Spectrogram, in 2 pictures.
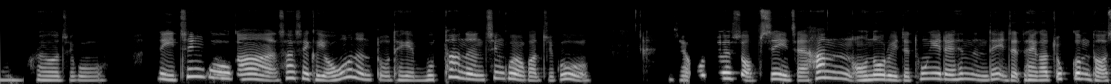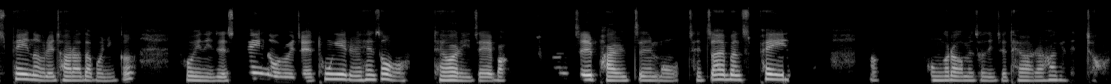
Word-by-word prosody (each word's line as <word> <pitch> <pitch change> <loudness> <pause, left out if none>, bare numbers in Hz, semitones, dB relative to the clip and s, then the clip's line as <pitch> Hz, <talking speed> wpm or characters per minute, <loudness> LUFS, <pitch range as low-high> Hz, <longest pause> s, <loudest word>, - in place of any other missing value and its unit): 음 200 -1 -6
그래 205 - -3
가지고 190 0 -4 0.5
근데 245 -4 +2
이 205 - -3
친구가 265 - +3
사실 285 +1 +1
그 210 -3 0
영어는 240 - +1
또 195 - -4
되게 195 -1 -2
못하는 215 - +1
친구여 265 -2 +2
가지고 185 +3 -1 0.8
이제 215 -2 -9
어쩔 275 +6 +3
수 270 - 0
없이 235 +7 +2
이제 195 -2 -2
한 280 +1 +3
언어로 210 +3 +5
이제 190 -1 -1
통일을 255 0 +1
했는데 240 -2 -1
인제 190 -4 -1
제가 200 -1 +2
쪼끔 255 +2 +2
더 180 -4 +1
스페인어를 210 -2 0
잘하다 185 -2 0
보니까 180 +10 -7 0.5
저희는 185 -3 -2
이제 170 0 -4
스페인어로 195 -5 -2
이제 165 0 -4
통일을 235 -5 +1
해서 220 -5 0 0.2
대화를 195 -3 +2
이제 170 0 -3
막 180 -1 -3 0.6
손짓 220 -1 +4
발짓 185 -1 -1
뭐 170 -2 -8
제 185 - -10
짧은 225 +1 +2
스페인어 225 +1 +2 0.8
막 - - -11 0.5
번갈아가면서 190 -1 -3
이제 175 0 -9
대화를 180 0 -5
하게 200 -1 -4
됐죠. 180 - -15
200 Hz, 325 characters per minute, -24 LUFS, 185-245 Hz, 0.8 s, 언어로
